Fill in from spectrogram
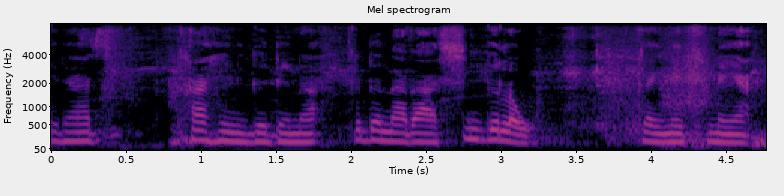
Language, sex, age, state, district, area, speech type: Bodo, female, 60+, Assam, Chirang, rural, spontaneous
